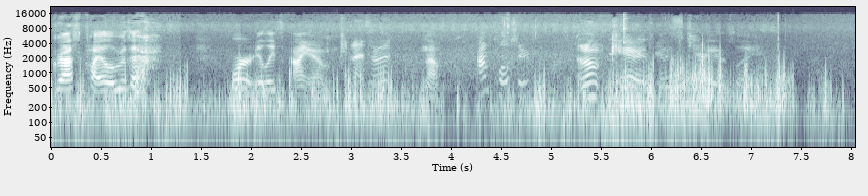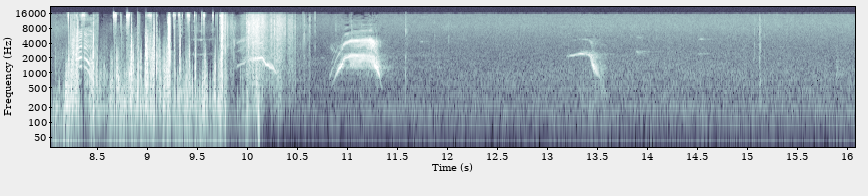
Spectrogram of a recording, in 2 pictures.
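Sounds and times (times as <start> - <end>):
phone rushing and clattering: 8.2 - 10.7
child squealing: 9.9 - 11.5, 13.2 - 13.7.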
